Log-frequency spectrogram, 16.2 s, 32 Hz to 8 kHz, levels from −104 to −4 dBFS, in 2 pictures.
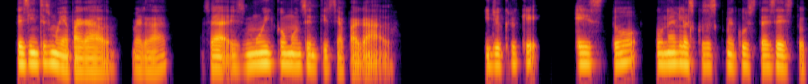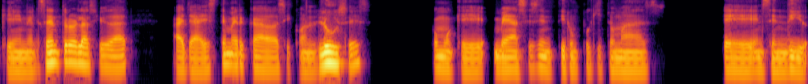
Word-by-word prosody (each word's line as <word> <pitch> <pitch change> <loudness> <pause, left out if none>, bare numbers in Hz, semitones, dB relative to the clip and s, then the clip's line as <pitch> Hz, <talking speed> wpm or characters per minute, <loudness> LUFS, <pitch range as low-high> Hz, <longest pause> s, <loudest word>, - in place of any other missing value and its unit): te 125 - +5
sientes 130 +1 +2
muy 120 -4 +5
apagado, 90 -2 +1
¿verdad? 95 +5 -4 0.3
O - - -37
sea, 100 0 +3
es 105 0 -6
muy 125 +3 +5
común 120 -2 +2
sentirse 105 -3 -5
apagado. - - -4 0.9
Y 110 - -4
yo 115 -1 0
creo 120 +1 -7
que, - - -3 0.3
esto, 125 +1 -1
una 125 +1 +3
de 130 - +1
las 125 -1 +2
cosas 115 -1 -5
que 115 - -34
me 115 - +1
gusta 110 0 -3
es 105 0 -2
esto, 105 -1 -1
que 90 -1 -3
en 85 0 0
el 90 +1 -5
centro 135 +3 +5
de 130 - +4
la 125 -2 +5
ciudad 105 -2 -2 0.4
haya 90 -1 0
este 95 +6 -3
mercado 100 -5 0
así 90 0 -6
con 85 -1 -5
luces, 130 +2 +7 0.6
como 95 -3 0
que 85 -1 -3
me 95 0 +2
hace 95 +1 -3
sentir 100 -1 -3
un - - -6
poquito 90 +1 -9
más, 90 -1 -3 0.6
eh, 90 -1 0
encendido 90 0 -1
105 Hz, 180 wpm, -25 LUFS, 90-120 Hz, 0.9 s, luces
